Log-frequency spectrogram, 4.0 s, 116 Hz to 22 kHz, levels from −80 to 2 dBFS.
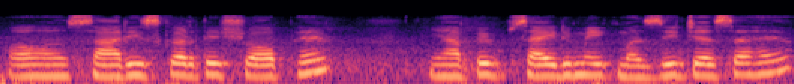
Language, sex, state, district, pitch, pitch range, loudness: Hindi, male, Maharashtra, Mumbai Suburban, 205 Hz, 200-220 Hz, -16 LUFS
